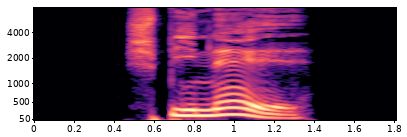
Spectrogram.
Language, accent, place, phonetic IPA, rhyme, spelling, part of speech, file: German, Germany, Berlin, [ʃpiˈnɛl], -ɛl, Spinell, noun, De-Spinell.ogg
- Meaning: spinel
